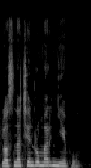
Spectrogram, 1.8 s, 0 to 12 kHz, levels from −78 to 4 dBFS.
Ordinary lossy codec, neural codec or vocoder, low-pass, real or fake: none; none; 10.8 kHz; real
